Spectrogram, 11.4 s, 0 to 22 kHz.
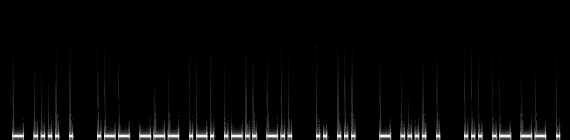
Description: Morse code, heard as a keyed tone, about 17 wpm, 700 Hz. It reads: THE WORLD IS THE SAME
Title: Sentences from Top 1600 Words 17wpm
